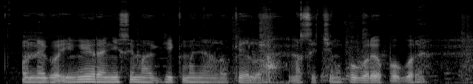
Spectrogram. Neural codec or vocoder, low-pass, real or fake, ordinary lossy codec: none; none; real; none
